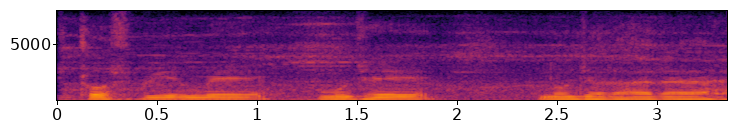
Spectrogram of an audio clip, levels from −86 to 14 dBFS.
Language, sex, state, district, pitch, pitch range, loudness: Hindi, male, Bihar, Katihar, 125 Hz, 115-130 Hz, -18 LUFS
